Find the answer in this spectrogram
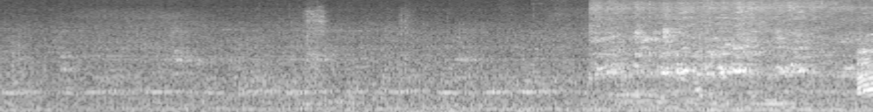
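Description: Steady rumble of a moving vehicle with a faint steady hum. About six seconds in it cuts abruptly to a brighter, louder sound with voices.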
